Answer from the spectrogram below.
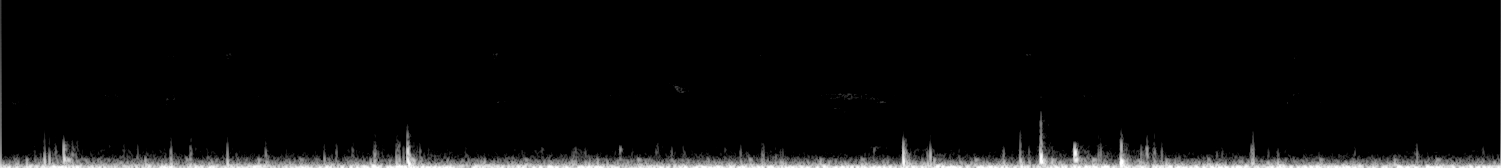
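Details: Stomach noises recorded while lying down: low rumbling with scattered, irregular gurgles and clicks, typical ordinary bowel sounds.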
